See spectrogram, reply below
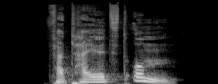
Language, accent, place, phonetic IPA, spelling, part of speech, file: German, Germany, Berlin, [fɛɐ̯ˌtaɪ̯lst ˈʊm], verteilst um, verb, De-verteilst um.ogg
- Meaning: second-person singular present of umverteilen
